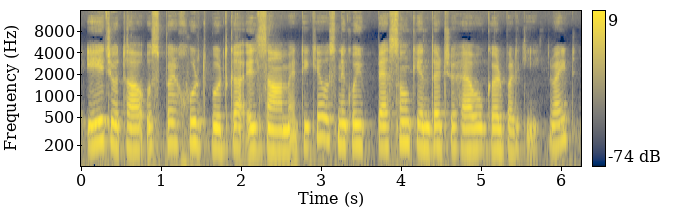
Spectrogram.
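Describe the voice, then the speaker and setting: A woman's voice: lowish voice, a little mellow. A woman with a Pakistani accent giving an explanatory lecture as a law teacher, in a didactic way with short check-in tags. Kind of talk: explanatory lecture, reading statutes aloud and explaining them.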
